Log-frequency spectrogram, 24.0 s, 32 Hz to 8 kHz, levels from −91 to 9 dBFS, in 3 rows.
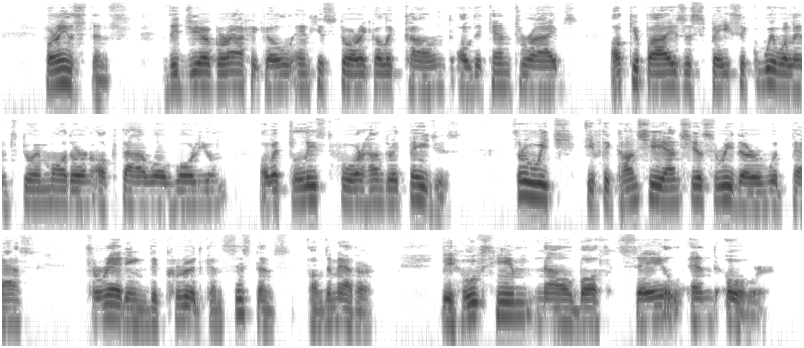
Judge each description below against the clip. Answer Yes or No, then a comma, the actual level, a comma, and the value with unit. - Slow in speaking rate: Yes, slow, 120 wpm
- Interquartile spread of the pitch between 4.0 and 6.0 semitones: No, average, 3.5 semitones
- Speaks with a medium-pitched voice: No, low, 125 Hz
